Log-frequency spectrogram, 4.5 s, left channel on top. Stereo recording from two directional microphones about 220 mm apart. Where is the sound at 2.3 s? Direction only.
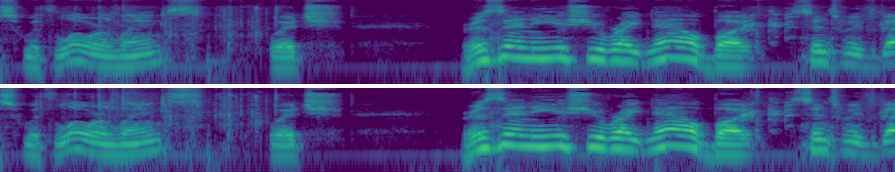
Centre (ahead or behind).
